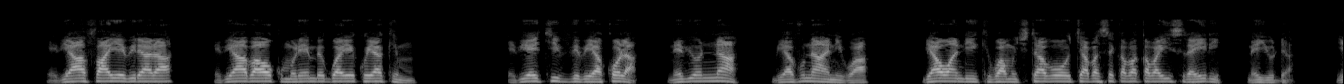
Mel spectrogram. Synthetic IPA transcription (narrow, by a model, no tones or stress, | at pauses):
e̞̰βjaːfaje̞ːβiɾala | e̞βjaːβawo̞kumule̞ːmbe̞ɡwajekojakimu | e̞βje̞ːciveβijako̞la̰ | ne̞βjo̞nːa | βjjavunaːniβwa | βjaːwaːndiːkiβwamuci̥taβo̞caːβase̞kaβakaβaisiɾaiɾi | ne̞juda̰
